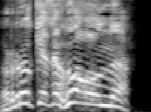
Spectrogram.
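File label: attack, Ukrainian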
